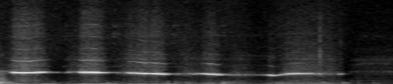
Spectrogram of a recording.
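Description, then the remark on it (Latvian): Someone whistles a catchy pop tune, a clear, steady run of short melodic phrases lasting a couple of seconds, with no talking underneath. “Tagad viss var patrēnēties, pasvilpot līdzi.”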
